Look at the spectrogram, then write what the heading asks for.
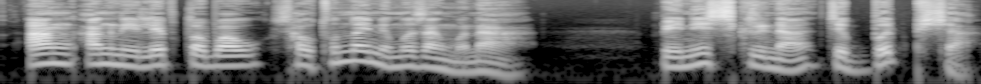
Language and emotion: Bodo, disgusted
